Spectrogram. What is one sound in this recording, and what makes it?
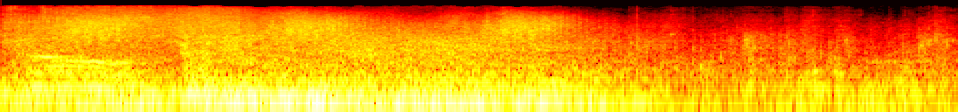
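Magic spells whoosh and boom in a fight.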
